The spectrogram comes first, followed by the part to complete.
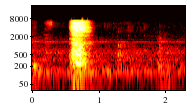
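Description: A single short, sharp burst of breath from a person, a little over half a second in.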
